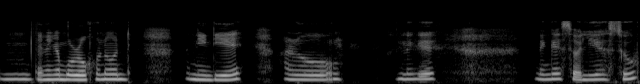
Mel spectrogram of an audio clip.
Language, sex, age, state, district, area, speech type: Assamese, female, 18-30, Assam, Sivasagar, rural, spontaneous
